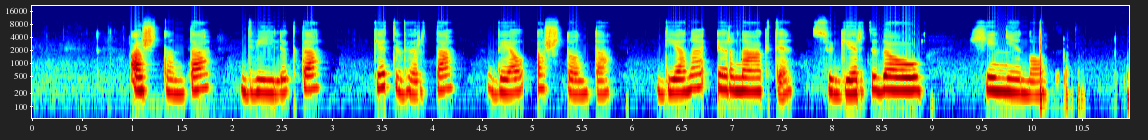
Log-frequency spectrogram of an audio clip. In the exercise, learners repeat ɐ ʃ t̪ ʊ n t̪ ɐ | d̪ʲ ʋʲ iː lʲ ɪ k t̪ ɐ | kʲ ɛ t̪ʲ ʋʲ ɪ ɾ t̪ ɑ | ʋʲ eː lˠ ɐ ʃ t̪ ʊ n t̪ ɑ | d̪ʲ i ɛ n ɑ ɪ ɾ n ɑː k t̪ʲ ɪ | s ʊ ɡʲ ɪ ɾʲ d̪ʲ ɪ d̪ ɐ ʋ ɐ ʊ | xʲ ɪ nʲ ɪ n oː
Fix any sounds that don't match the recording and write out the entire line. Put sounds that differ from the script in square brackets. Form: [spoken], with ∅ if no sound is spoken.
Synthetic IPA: ɐ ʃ t̪ ʊ n t̪ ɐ | d̪ʲ ʋʲ iː lʲ ɪ k t̪ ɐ | kʲ ɛ t̪ʲ ʋʲ ɪ ɾ t̪ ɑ | ʋʲ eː lˠ ɐ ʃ t̪ ʊ n t̪ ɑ | d̪ʲ i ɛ n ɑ ɪ ɾ n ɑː k t̪ʲ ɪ | s ʊ ɡʲ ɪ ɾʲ d̪ʲ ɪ d̪ ɐ ʋ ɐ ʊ | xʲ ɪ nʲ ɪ n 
